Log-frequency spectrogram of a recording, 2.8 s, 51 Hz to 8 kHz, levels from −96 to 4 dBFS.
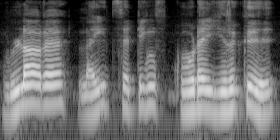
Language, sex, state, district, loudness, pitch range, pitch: Tamil, male, Tamil Nadu, Nilgiris, -18 LUFS, 140-180 Hz, 155 Hz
